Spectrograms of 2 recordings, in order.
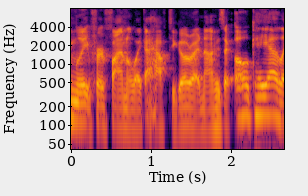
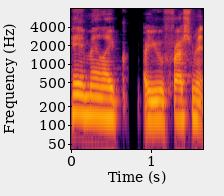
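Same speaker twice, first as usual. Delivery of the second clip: put-on strong, heavy Spanish-speaker accent; 3 semitones higher than usual.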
